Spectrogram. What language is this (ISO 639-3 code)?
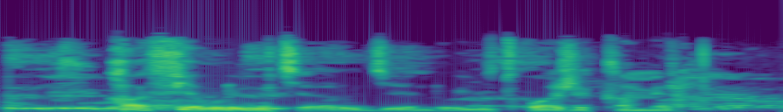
kin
